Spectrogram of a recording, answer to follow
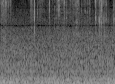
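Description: Soft crackling and rustling of loose, crumbly soil as fingers push onion sets into it, with many small scattered crackles.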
